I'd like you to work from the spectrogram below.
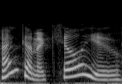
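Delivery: put-on creepy, innocent-seeming horror-movie little girl voice. Doing the horror-movie little girl who suddenly turns: creepy horror-movie little girl voice. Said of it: "that little girl in horror movies that seems innocent and suddenly she's just like".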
